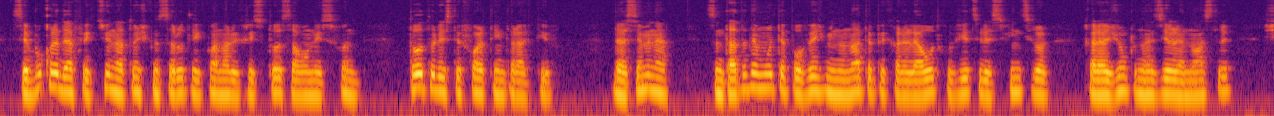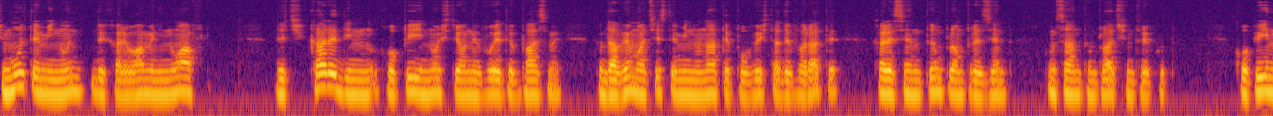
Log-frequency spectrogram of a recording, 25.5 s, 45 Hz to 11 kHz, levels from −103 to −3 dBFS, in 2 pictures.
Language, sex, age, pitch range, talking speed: Romanian, male, 20-39, 120-135 Hz, 170 wpm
